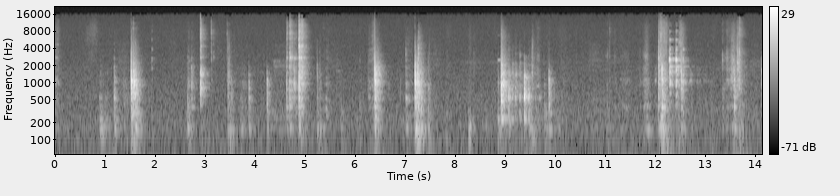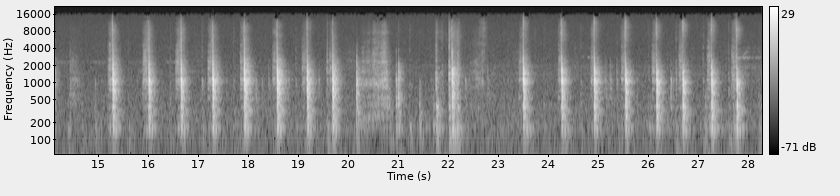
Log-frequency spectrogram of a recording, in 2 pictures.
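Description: Kitchen knife chopping a carrot on a plastic cutting board. Scattered sharp knocks at first, then a steady run of chops at about three every two seconds through the second half as the carrot is diced.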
